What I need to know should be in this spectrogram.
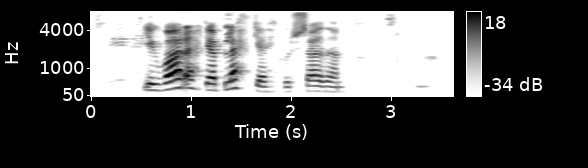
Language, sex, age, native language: Icelandic, female, 40-49, Icelandic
